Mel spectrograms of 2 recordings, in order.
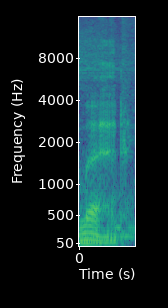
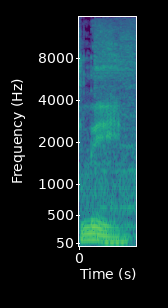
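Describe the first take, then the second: First: The vowel is short, not rhyming with bead. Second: The vowel is long, rhyming with bead. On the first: "but not lead" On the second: "Bead rhymes with lead"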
